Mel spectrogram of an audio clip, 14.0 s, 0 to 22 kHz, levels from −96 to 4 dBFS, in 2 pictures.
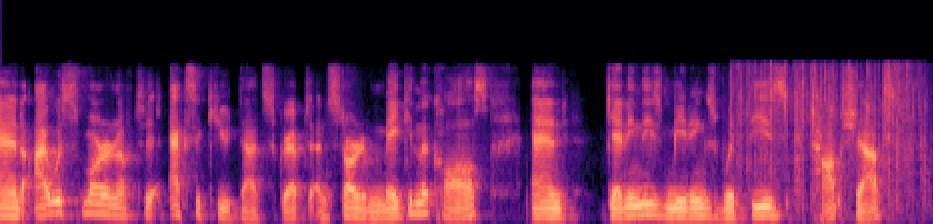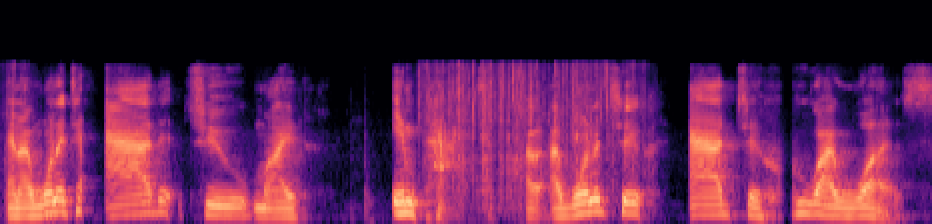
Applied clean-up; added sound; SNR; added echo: neural mask model RNNoise.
